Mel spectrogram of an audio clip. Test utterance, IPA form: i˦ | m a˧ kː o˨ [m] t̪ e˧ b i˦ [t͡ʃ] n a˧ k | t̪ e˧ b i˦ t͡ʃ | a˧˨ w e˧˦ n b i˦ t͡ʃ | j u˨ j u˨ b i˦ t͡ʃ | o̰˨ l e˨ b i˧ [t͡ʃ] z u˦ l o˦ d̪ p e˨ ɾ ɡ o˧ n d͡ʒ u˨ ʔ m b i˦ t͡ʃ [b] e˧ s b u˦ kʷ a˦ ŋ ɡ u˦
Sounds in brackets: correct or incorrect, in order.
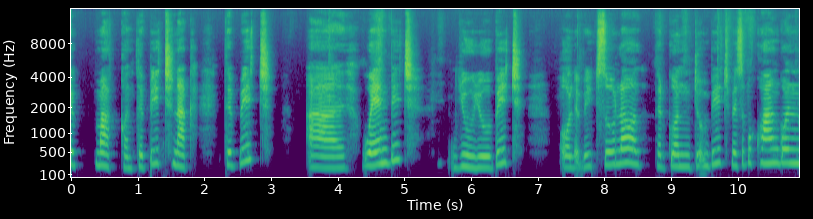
incorrect: n, correct, correct, correct

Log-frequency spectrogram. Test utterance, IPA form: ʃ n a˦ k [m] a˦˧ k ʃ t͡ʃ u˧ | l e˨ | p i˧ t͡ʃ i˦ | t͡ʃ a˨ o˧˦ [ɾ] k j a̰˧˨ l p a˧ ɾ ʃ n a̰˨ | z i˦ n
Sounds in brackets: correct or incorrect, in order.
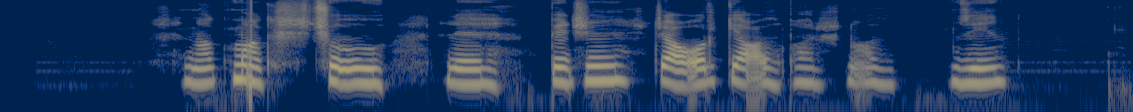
correct, correct

